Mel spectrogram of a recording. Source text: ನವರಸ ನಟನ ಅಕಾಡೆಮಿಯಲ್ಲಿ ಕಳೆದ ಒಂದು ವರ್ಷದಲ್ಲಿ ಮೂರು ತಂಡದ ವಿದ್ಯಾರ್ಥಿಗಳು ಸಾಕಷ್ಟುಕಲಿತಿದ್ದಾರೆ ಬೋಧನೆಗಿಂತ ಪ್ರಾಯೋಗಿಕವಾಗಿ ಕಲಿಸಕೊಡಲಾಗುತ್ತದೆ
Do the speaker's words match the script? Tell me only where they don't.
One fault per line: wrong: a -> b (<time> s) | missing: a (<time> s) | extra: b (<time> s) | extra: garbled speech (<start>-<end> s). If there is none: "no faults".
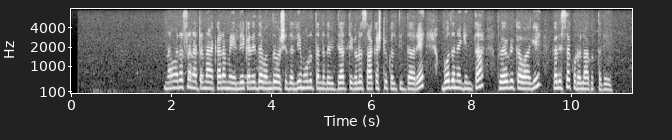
no faults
